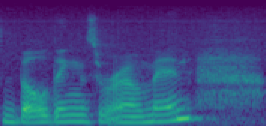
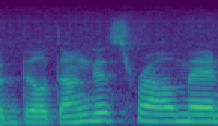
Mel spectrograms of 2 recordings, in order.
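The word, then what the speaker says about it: Bildungsroman: um by the way i have pronounced this word many different times and i think it's buildings roman that's my best pronunciation i used to call it a bill dungus roman or a belgianous roman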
